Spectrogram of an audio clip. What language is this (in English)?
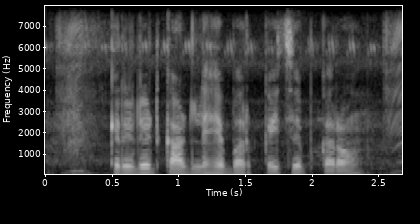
Chhattisgarhi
